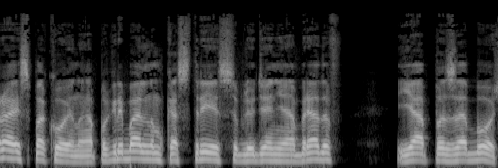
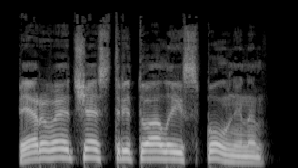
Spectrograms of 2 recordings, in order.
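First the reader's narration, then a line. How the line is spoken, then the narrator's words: Flat lifeless tone. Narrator (Russian): прежним неживым тоном констатировал дважды рожденный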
